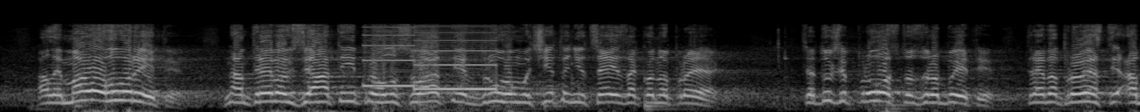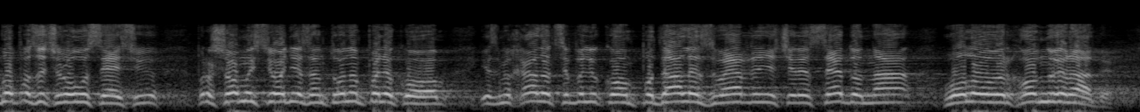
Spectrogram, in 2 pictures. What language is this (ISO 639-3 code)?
ukr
